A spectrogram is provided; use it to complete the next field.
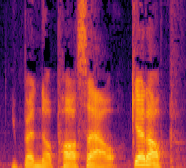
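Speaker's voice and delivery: ordinary delivery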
